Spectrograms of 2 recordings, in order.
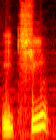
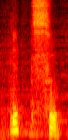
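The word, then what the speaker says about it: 一: Donc lui il se prononce Ichi et Itsu. Après en konyomi, Hito. Et aussi Hitotsu. Après il peut y avoir d'autres variantes.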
